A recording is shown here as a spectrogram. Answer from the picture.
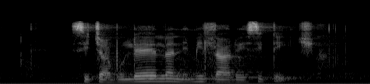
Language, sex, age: Swati, male, 25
